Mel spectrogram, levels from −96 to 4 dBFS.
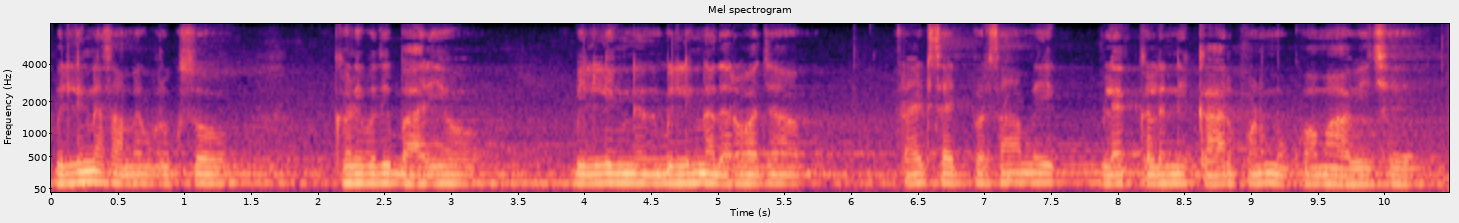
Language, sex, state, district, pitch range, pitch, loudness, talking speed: Gujarati, male, Gujarat, Valsad, 110-115 Hz, 115 Hz, -15 LUFS, 135 wpm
